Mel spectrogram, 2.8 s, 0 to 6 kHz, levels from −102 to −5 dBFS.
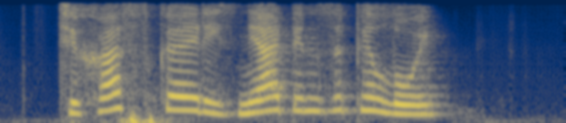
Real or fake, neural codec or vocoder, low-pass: fake; codec, 16 kHz, 0.5 kbps, X-Codec, HuBERT features, trained on LibriSpeech; 5.4 kHz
